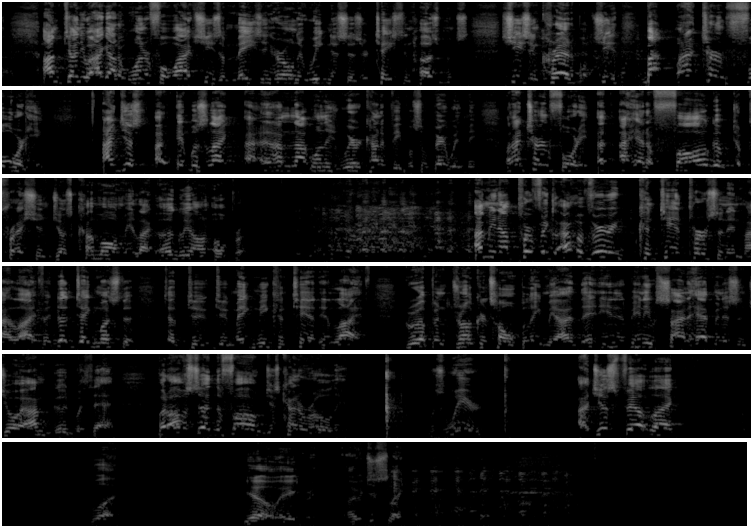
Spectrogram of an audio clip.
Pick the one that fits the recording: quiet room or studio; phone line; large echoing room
large echoing room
